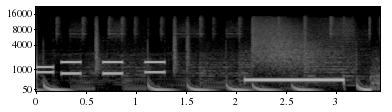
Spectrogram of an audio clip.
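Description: A quick run of paired touch-tone beeps as a phone number is dialed for a call from the radio station Nova, followed by a long steady ringing tone, clear over a rhythmic low thumping beat.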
